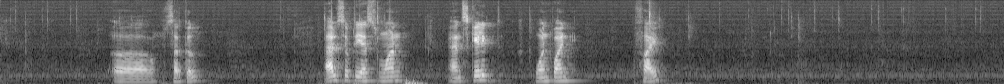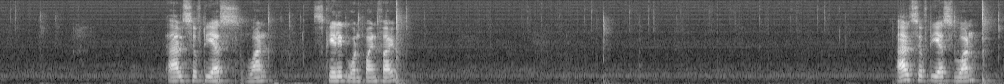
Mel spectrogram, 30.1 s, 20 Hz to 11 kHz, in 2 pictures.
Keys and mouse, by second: 0.2-1.6 shift+drag, 1.8 c, 5.1 alt+shift+s, 7.1 s, 12.1 shift+click, 14.2 shift+click, 15.6-24.4 middle drag, 18.1 alt+shift+s, 19.9 s, 22.9 click, 24.4 shift+click, 24.5 shift+middle click, 24.8-26.5 shift+drag, 26.5 shift+middle click, 27.3 shift+click, 27.4-30.1 shift+middle drag, 29.0 alt+shift+s.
